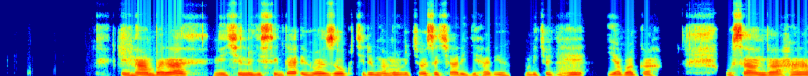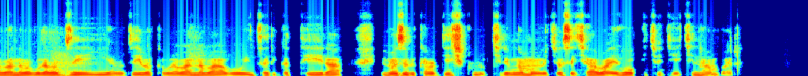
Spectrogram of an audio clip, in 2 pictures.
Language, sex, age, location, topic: Kinyarwanda, female, 18-24, Kigali, health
